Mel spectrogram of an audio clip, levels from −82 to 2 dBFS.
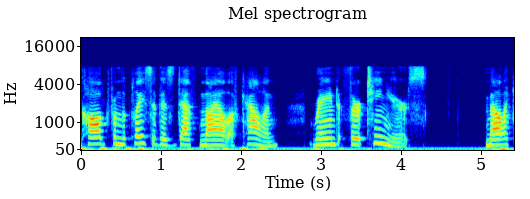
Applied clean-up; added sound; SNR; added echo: none; none; none; none.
